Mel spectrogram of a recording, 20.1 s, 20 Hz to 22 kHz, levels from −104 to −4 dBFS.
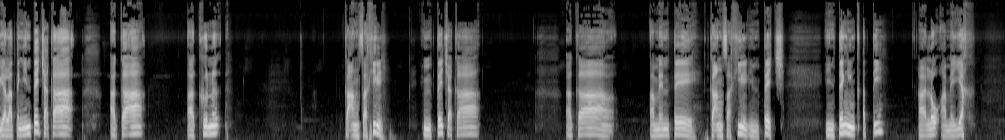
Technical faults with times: none

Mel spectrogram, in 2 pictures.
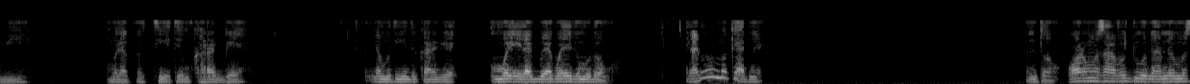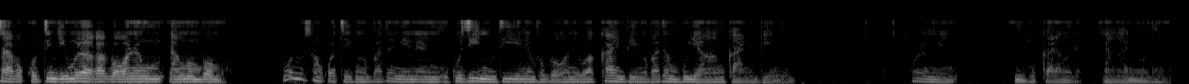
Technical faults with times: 0.00-23.80 Opus compression

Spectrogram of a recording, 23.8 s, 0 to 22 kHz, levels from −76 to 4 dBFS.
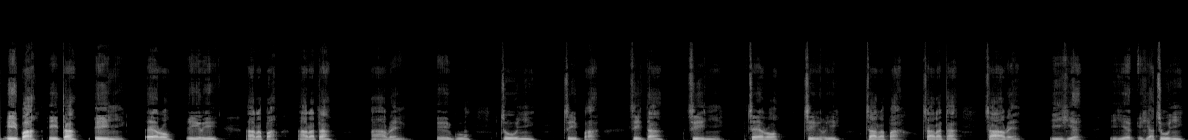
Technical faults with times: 0.00-23.77 HE-AAC compression
22.97-22.99 loud pop

